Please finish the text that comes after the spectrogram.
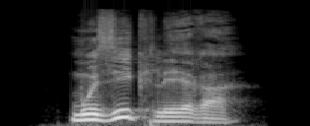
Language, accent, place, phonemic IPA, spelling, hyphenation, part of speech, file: German, Germany, Berlin, /muˈziːkˌleːʁɐ/, Musiklehrer, Mu‧sik‧leh‧rer, noun, De-Musiklehrer.ogg
- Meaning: music teacher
